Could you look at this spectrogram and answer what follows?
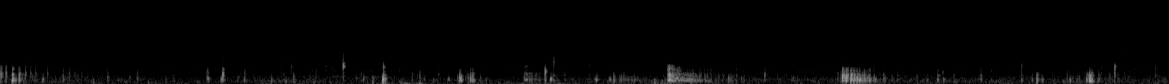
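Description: Soft, irregular gurgles and bubbling rumbles with a few longer growls; ordinary stomach growling.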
